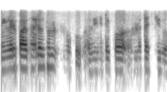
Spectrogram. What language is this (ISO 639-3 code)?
mal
